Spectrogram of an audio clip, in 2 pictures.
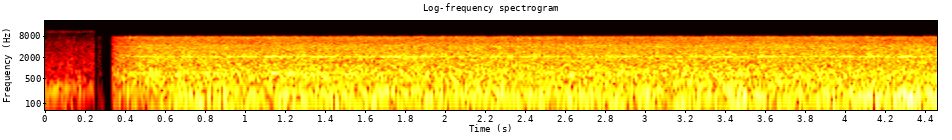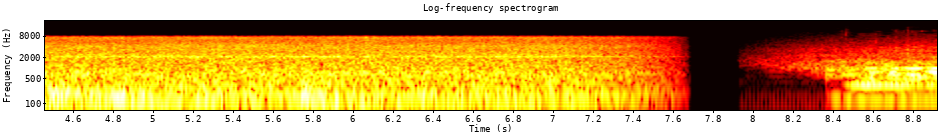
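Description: Steady, loud rushing hiss of heavy rain, which stops abruptly near the end.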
